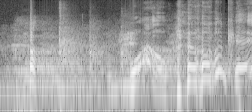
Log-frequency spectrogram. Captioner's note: laughter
